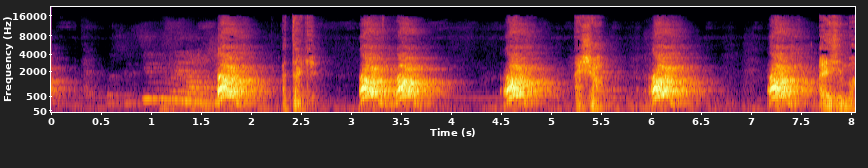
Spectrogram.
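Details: Pet pinscher Simba barks at a faint noise at home; a soft whine opens before a run of loud, clipped barks, some doubled, spaced about a second apart, while a man's voice speaks in the gaps.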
